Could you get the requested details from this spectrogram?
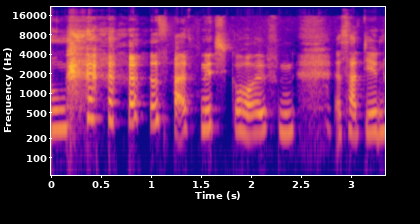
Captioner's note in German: gelächter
